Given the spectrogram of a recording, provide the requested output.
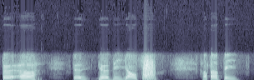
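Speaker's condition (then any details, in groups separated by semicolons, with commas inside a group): Cerebral palsy; unable to walk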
